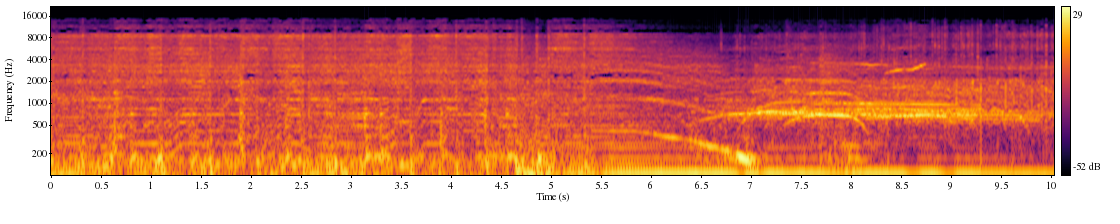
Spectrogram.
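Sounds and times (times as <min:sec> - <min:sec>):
crowd cheering and whooping: 0:06.0 - 0:10.0.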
